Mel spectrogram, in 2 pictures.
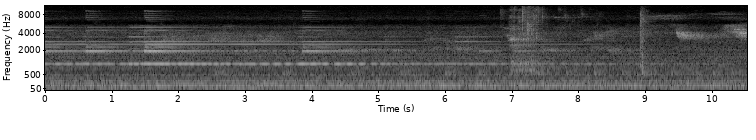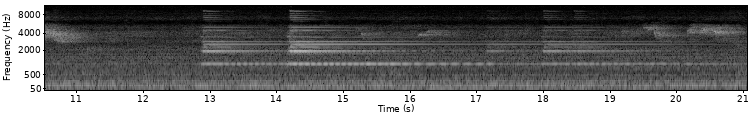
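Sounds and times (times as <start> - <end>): metal bell ringing: 6.9 - 8.2.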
